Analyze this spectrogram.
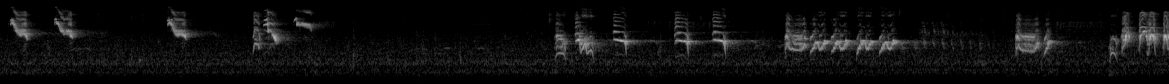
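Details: Song thrush singing on 30 January 2021: short, loud, varied phrases separated by pauses, some whistled notes given twice, later a stretch of rapid buzzy trills and clicking notes in a quiet setting.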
